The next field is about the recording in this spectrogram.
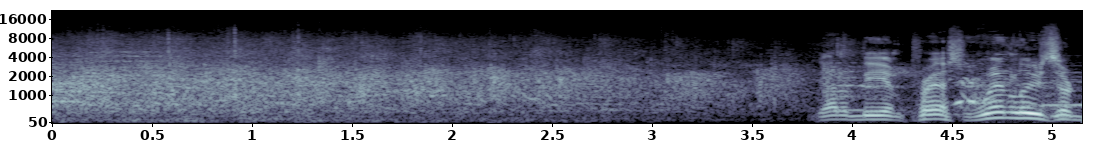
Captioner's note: fans chanting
